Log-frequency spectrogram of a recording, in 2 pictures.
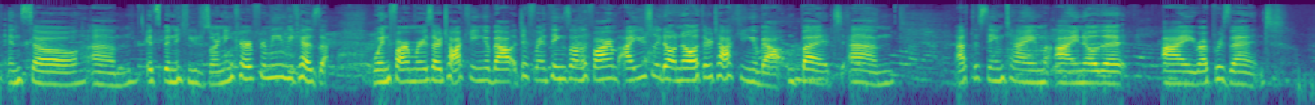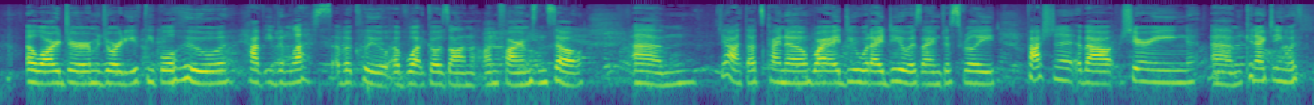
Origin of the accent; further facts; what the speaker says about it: California, United States; I'm from California.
